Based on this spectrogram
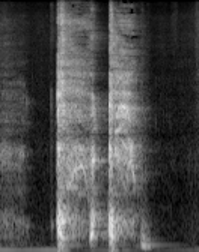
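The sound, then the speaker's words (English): Two loud, forceful coughs in quick succession after a brief quiet breath, with no talking. “And then, of course, excuse me, cough coming.”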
